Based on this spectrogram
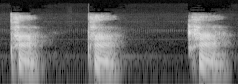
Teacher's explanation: Pa is really intense because it comes with a lot of wind. The P sounds are really explosive.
